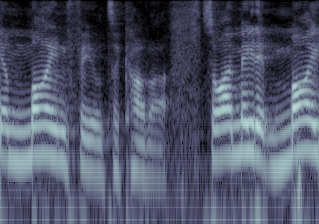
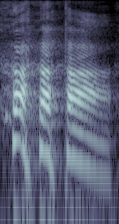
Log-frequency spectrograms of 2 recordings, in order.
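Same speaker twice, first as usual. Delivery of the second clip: fake laugh; 8 dB louder than usual. Forced laugh at a joke.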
